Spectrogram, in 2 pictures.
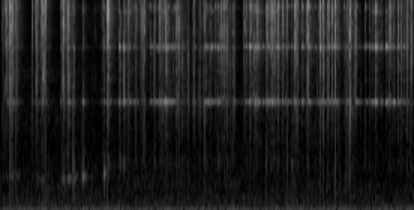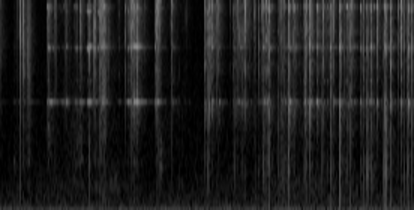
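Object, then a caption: Textured glass tumbler. A textured low-ball glass tumbler is tapped and scratched with fingernails, producing rapid, bright clinks and scraping bursts. The clinks leave a faint ringing in the high range, and the sound has almost no low end.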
